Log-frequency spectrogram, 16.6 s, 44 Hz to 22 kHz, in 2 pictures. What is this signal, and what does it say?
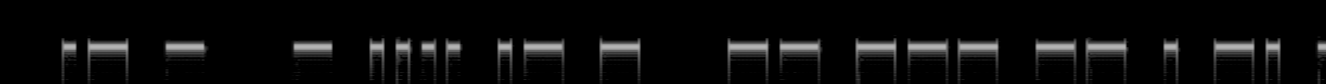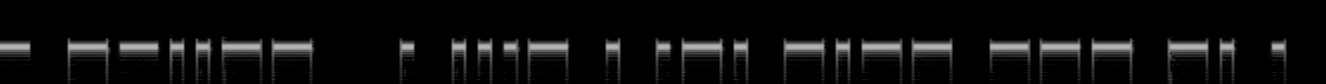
Morse code, heard as a keyed tone, about 15 wpm, 700 Hz. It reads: AT THAT MOMENT, EVERYONE
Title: Sentences from Top 1000 Words - Review Part 5 - 15wpm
